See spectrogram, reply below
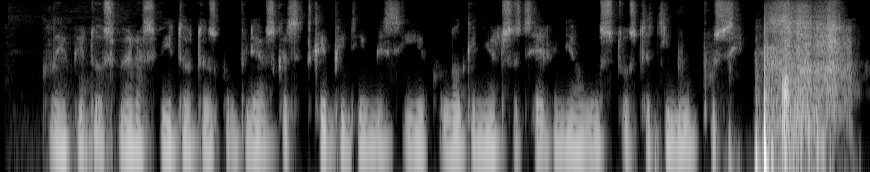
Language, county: Lithuanian, Marijampolė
